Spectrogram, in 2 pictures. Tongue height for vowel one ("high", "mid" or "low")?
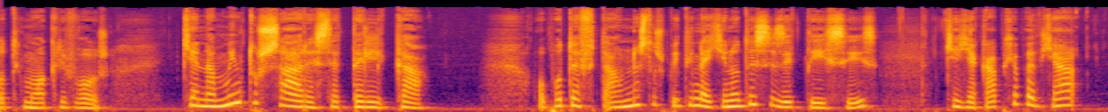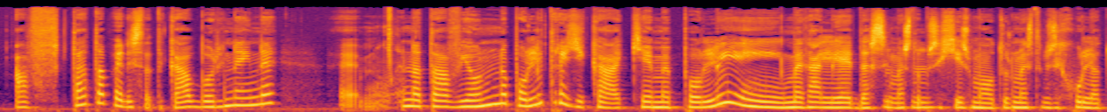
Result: high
